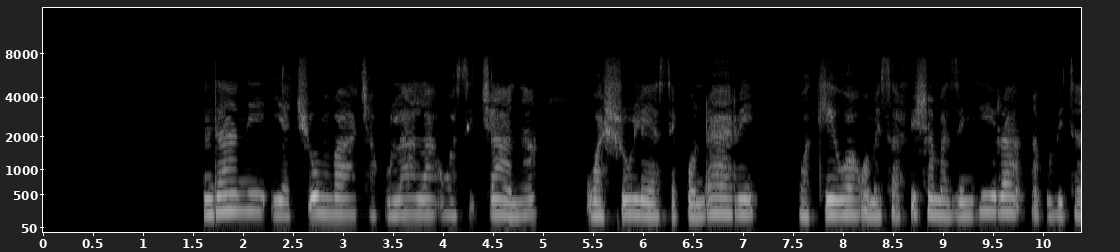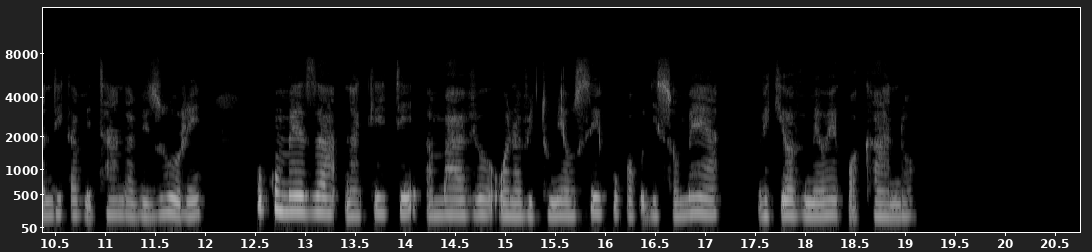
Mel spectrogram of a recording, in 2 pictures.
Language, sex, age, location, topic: Swahili, female, 25-35, Dar es Salaam, education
